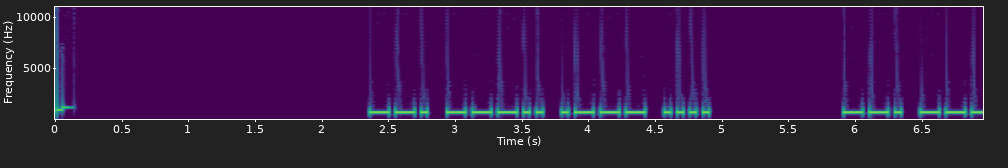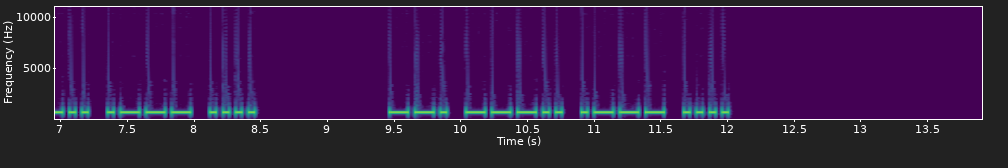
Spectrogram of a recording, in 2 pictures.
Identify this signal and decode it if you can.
Morse code, heard as a keyed tone, about 25 wpm, 700 Hz. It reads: G8JH G8JH G8JH
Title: DXCC-100 Call Signs - 4 Characters - Repeated 3x - 25wpm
